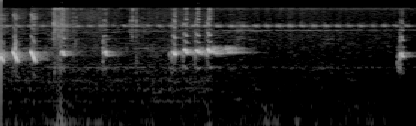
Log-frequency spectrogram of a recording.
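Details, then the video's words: Female sooty-headed bulbul calling to a male: short, bright chirped notes, a quick cluster of four followed by a longer trailing note, then a single note after a pause. "suara panggilan trucuk betina memanggil jantan"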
